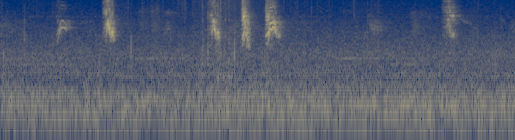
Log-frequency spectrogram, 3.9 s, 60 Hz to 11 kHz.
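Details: Young sparrows coming for food at Tenmangū shrine on 18 May 2021: short, sharp, high chirps, single and in a quick cluster of three, spaced irregularly over a quiet background hiss.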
